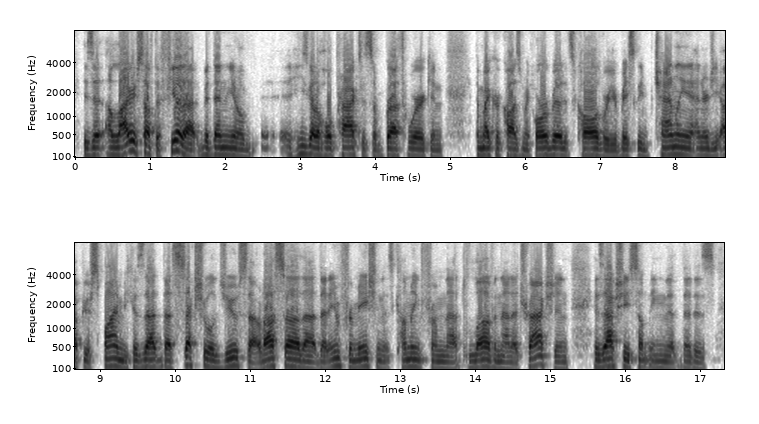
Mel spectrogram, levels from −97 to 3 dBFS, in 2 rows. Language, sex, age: English, male, 20-39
